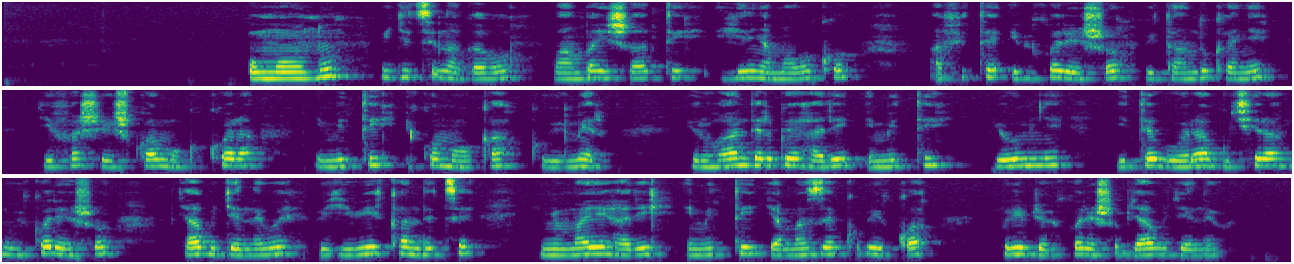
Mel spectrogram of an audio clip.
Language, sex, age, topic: Kinyarwanda, female, 18-24, health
